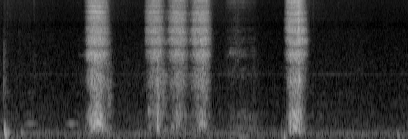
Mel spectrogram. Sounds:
Sniff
